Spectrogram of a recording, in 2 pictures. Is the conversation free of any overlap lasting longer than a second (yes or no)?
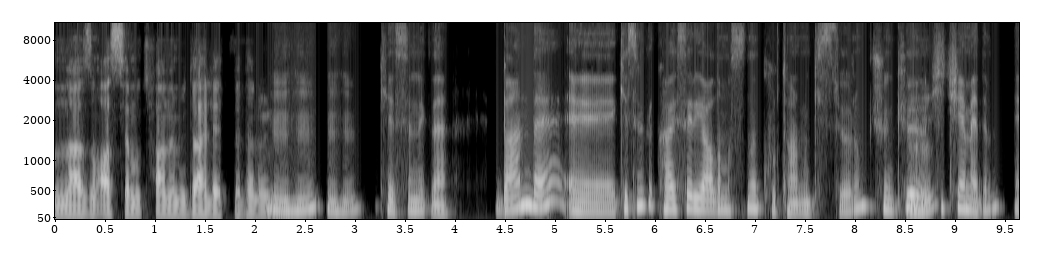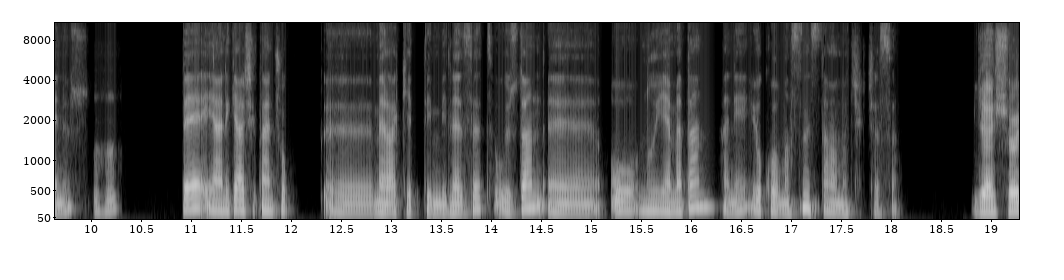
yes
